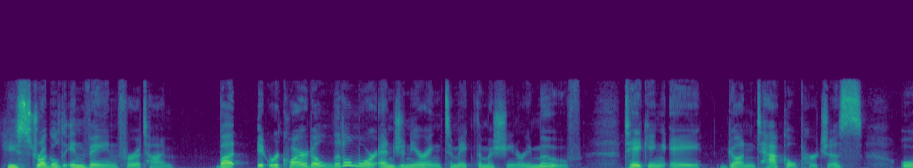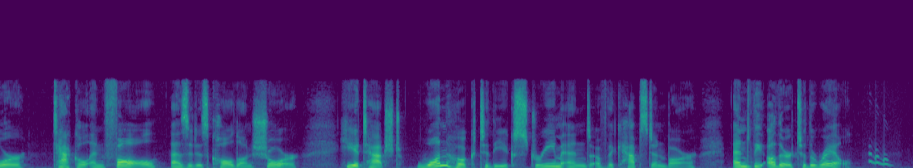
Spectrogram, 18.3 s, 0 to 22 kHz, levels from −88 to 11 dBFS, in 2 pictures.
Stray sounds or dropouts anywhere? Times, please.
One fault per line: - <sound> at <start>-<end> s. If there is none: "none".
- chirp at 17.8-18.1 s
